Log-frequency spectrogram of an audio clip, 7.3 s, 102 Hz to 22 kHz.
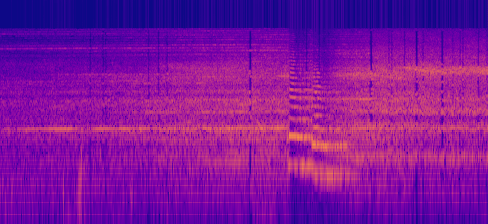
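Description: Virgin Trains Class 390 Pendolino electric train approaching at speed and passing through the station. About halfway through it sounds its two-tone horn, a brief high note dropping to a lower one, and the rush of the passing train grows louder.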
